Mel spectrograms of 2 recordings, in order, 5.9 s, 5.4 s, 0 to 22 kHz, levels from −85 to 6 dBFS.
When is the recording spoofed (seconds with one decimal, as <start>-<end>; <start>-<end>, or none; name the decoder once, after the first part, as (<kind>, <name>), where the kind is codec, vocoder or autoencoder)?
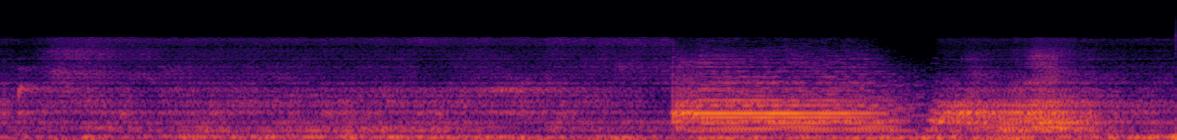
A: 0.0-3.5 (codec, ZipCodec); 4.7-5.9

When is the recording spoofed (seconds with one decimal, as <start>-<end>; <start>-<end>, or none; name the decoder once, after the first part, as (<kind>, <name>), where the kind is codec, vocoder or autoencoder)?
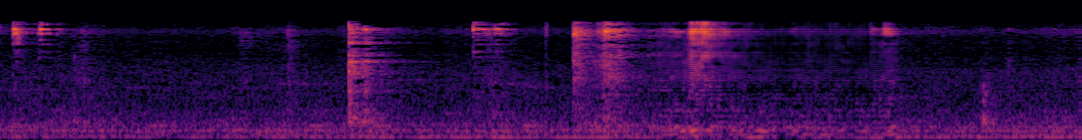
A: 3.3-4.5 (vocoder, BigVGAN v2)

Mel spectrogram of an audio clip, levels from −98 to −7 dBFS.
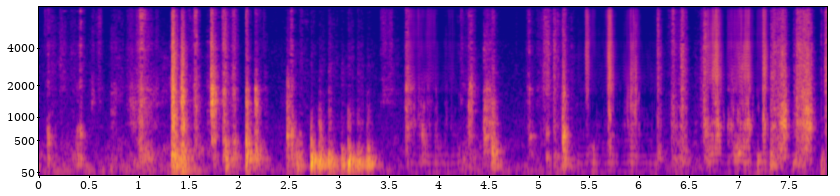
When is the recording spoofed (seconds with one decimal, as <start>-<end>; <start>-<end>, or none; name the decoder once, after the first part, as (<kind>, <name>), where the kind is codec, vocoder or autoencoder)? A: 3.7-4.2 (vocoder, BigVGAN v2); 5.4-6.2; 6.7-7.3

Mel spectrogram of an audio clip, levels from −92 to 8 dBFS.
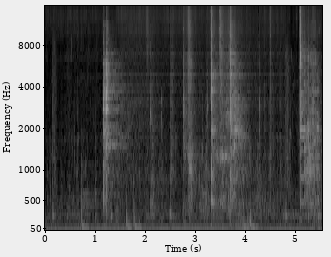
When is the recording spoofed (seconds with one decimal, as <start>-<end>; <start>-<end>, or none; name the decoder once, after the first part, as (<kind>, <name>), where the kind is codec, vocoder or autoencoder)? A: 1.5-4.8 (autoencoder, DAC-VAE)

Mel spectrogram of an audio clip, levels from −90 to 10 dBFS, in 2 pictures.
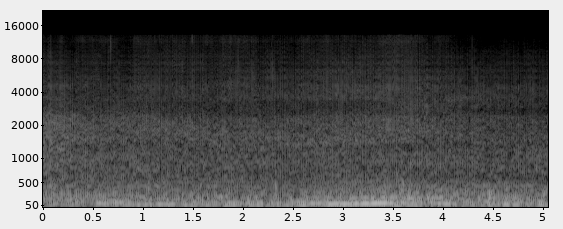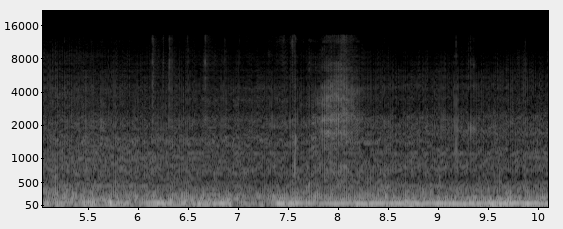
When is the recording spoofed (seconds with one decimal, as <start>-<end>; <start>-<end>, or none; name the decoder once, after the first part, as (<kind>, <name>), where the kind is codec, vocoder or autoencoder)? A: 0.0-10.1 (vocoder, BigVGAN v2)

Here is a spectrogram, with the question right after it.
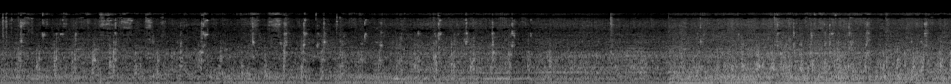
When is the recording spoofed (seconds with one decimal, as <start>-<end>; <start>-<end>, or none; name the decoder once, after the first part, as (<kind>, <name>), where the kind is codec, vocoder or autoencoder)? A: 1.3-5.7 (vocoder, BigVGAN v2); 8.6-9.5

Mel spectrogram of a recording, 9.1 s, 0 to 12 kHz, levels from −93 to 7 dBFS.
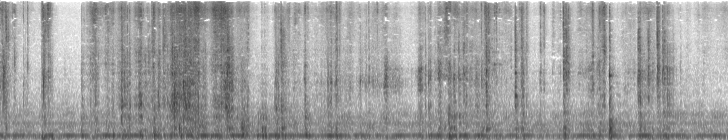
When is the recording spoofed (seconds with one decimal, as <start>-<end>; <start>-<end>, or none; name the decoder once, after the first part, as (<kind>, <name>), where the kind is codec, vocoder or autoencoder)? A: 1.7-2.5 (vocoder, BigVGAN v2); 3.3-7.8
